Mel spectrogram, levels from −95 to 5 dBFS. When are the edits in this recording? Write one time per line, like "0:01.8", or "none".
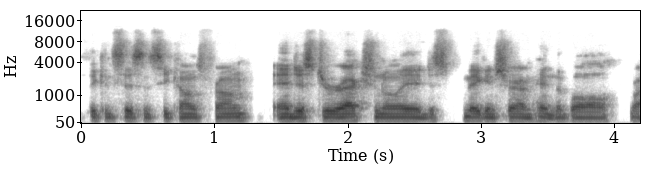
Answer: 0:01.3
